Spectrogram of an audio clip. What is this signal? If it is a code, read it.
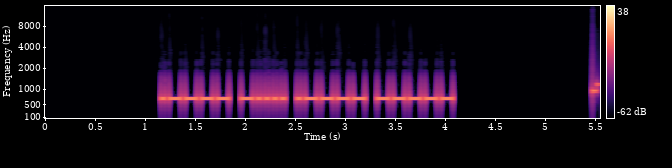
Morse code, heard as a keyed tone, about 30 wpm, 700 Hz. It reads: 1610
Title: Numbers - 4-Digit 30wpm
